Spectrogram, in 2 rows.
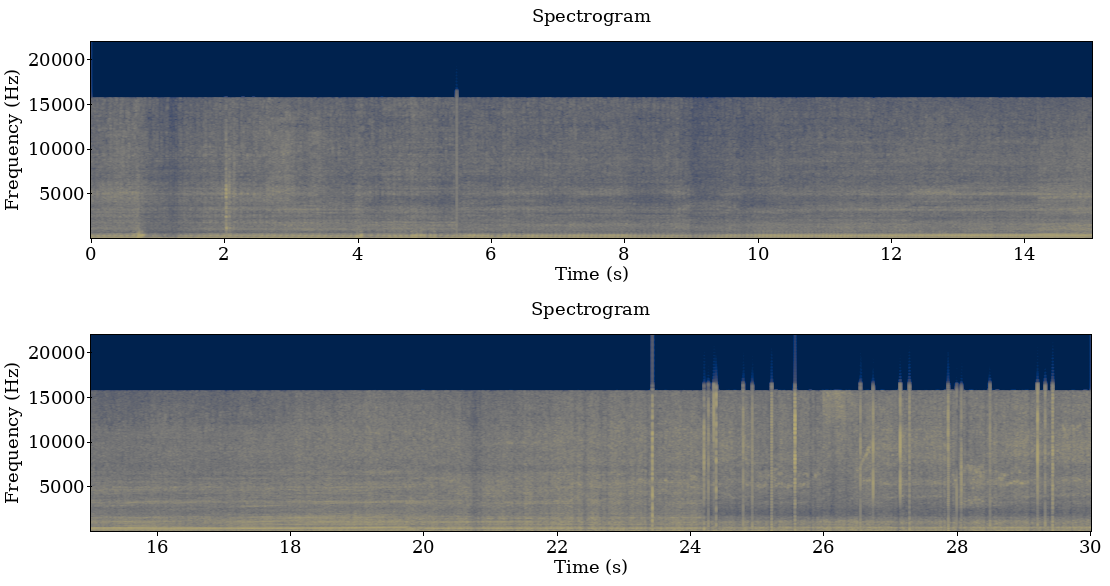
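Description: Yamaha YZF-R1M's crossplane inline-four, with an Akrapovic full exhaust system, heard from the rider's seat while accelerating. The pitch climbs steadily through the middle, drops at an upshift about two-thirds of the way in, then holds steady at a cruise.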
